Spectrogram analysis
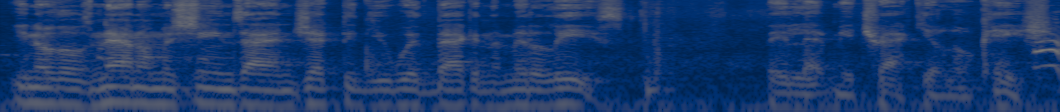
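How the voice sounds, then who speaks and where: An actor playing a cocky, streetwise arms dealer in a video game, easygoing, slangy and confident. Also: male voice, lowish voice, fairly even intonation, brisk, heavy background noise, natural voice. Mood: smug. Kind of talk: dramatic video game voice acting. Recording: loud music behind the voice. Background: loud music.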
